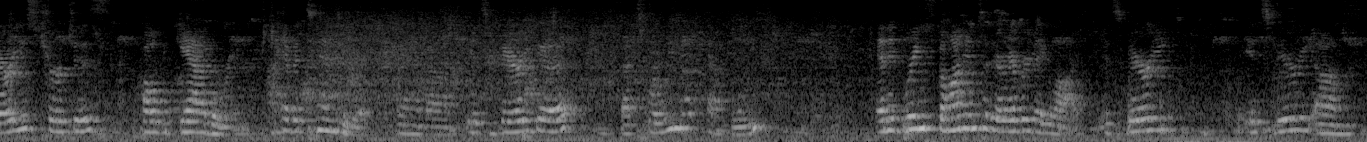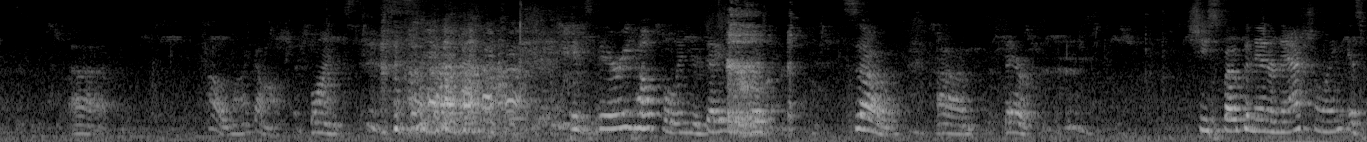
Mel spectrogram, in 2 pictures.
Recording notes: It was recorded live at the Women of the Canyon Spring luncheon that 200 women attended.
